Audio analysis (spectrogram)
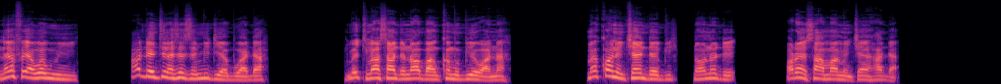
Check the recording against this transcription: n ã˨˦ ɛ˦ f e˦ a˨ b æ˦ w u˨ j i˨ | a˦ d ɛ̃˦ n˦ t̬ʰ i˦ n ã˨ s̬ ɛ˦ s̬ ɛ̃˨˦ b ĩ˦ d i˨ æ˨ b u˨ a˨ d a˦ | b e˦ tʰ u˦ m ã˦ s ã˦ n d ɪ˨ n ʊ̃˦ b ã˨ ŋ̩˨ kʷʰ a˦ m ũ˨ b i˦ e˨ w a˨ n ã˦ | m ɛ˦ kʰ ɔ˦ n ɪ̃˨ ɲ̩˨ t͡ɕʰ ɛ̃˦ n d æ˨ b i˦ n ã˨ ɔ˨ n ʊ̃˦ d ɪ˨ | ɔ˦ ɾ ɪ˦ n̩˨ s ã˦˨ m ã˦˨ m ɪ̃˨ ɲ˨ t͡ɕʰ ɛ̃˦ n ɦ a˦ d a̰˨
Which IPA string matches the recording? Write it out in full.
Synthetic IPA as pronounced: n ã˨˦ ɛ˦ f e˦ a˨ w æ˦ w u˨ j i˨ | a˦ d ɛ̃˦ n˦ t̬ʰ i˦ n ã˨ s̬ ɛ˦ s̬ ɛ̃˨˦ m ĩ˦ d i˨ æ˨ b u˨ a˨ d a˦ | m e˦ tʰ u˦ m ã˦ s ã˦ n d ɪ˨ n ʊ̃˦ b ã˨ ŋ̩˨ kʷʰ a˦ m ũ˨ b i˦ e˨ w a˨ n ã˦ | m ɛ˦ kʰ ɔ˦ n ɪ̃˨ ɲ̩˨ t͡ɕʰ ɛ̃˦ n d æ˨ b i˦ n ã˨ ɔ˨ n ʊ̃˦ d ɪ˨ | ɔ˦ ɾ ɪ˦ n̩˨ s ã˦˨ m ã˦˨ m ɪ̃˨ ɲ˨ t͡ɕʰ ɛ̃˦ n ɦ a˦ d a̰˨

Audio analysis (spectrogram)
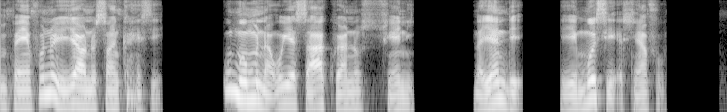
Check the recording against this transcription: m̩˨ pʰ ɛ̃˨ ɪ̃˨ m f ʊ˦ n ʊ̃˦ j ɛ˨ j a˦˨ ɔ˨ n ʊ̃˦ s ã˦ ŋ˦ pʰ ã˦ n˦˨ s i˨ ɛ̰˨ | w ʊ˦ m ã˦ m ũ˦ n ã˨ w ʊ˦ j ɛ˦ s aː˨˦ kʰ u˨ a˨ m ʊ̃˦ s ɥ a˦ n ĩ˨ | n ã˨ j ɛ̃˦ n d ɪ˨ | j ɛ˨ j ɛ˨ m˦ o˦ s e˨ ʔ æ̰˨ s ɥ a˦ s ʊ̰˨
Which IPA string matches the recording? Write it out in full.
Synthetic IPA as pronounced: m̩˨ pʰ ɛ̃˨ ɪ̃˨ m f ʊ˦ n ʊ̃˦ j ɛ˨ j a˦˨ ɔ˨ n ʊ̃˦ s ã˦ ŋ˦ kʰ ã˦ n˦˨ s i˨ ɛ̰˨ | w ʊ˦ m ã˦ m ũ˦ n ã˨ w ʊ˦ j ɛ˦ s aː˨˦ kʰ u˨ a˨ n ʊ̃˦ s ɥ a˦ n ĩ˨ | n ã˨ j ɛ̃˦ n d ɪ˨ | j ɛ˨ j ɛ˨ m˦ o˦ s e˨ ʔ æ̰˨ s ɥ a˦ f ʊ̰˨

